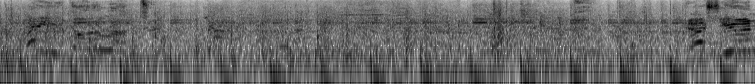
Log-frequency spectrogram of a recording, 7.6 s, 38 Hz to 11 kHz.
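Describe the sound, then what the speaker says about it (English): A train runs in Red Dead Redemption 2: a steady rumbling roll with clattering rail clicks and mechanical knocks throughout. Game dialogue and effects sit over it, and the rumble stays loud and constant. "I'm gonna ride ahead and stop the train."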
